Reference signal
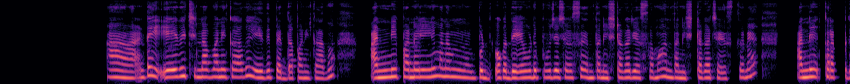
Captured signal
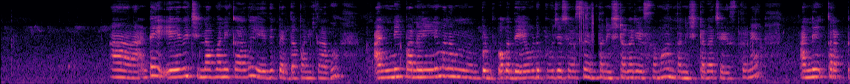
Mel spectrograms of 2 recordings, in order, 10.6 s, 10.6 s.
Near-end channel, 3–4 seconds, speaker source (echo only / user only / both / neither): echo only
